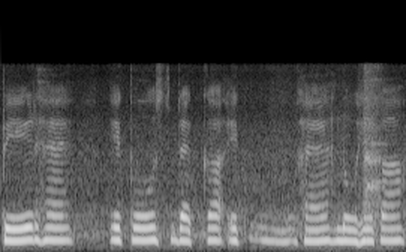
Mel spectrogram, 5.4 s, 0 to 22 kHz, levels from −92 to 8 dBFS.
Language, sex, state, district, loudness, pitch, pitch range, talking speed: Hindi, female, Chandigarh, Chandigarh, -15 LUFS, 190 Hz, 185-195 Hz, 75 wpm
